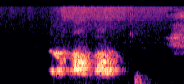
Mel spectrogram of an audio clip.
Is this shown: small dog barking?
yes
